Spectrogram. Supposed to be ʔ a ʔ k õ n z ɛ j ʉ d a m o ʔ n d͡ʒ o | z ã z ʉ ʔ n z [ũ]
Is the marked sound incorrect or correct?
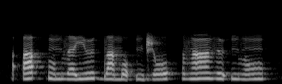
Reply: incorrect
